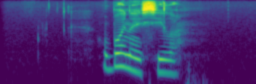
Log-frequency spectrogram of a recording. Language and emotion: Russian, sad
